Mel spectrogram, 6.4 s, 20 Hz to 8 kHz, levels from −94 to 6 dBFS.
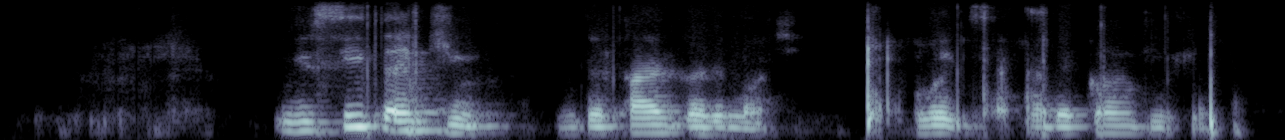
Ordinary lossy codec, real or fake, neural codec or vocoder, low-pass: Opus, 24 kbps; fake; codec, 44.1 kHz, 2.6 kbps, SNAC; 7.2 kHz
